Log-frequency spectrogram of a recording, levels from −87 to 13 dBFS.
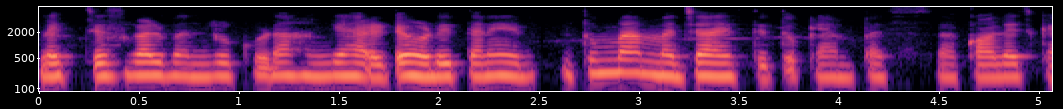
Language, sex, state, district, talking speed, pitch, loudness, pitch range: Kannada, female, Karnataka, Shimoga, 165 wpm, 195 Hz, -19 LUFS, 185-200 Hz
